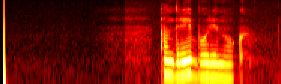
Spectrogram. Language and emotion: Russian, neutral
